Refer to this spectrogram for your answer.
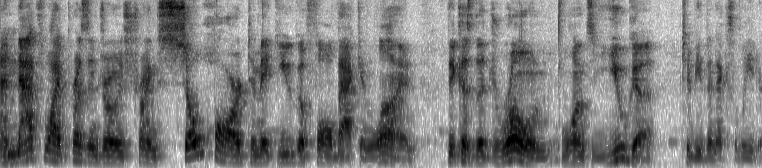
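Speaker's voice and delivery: plain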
